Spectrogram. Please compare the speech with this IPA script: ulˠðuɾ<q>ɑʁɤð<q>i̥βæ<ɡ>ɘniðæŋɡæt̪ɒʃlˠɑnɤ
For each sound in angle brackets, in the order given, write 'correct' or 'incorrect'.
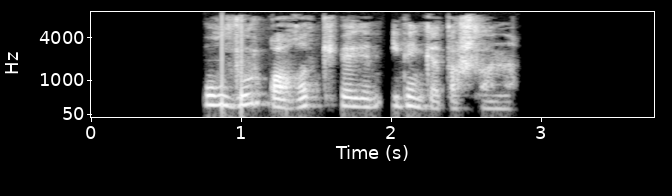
correct, incorrect: k, correct

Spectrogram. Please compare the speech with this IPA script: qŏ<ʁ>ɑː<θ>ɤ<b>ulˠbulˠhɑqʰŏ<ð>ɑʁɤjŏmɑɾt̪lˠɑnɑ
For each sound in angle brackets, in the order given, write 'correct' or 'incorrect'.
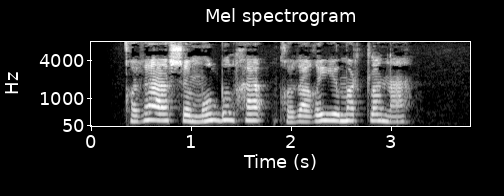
incorrect: ð, incorrect: ʃ, incorrect: m, correct

